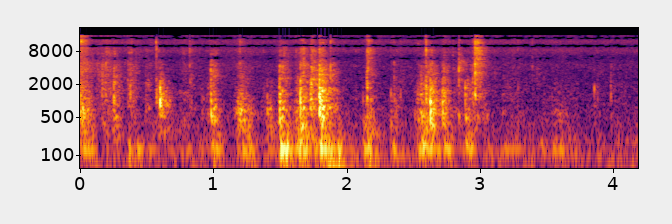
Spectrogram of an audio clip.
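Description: Irregular run of light clicks, taps and rustles as small objects and cards on a cluttered craft desk are handled and moved about, loudest in the middle.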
